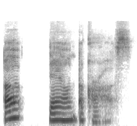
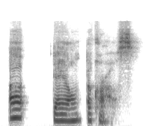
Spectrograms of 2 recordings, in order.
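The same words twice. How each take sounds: The two takes are said the same way.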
